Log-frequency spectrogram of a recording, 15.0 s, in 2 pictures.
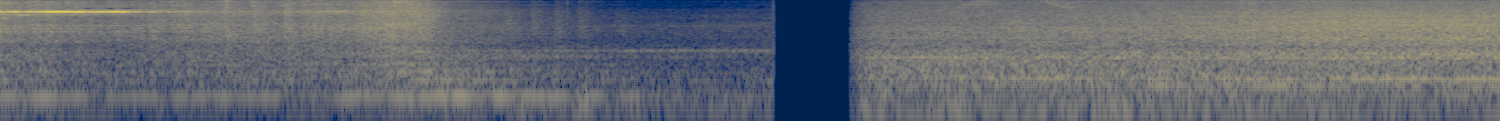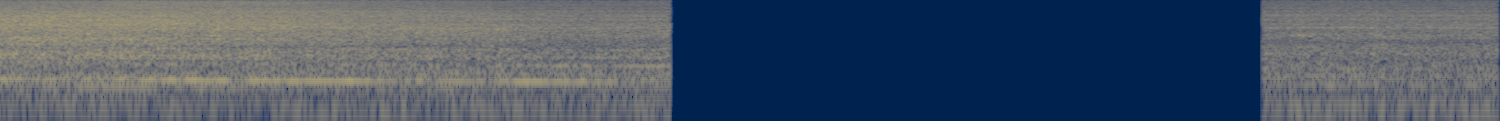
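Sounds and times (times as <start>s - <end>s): train passing: 2.6s - 10.9s.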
